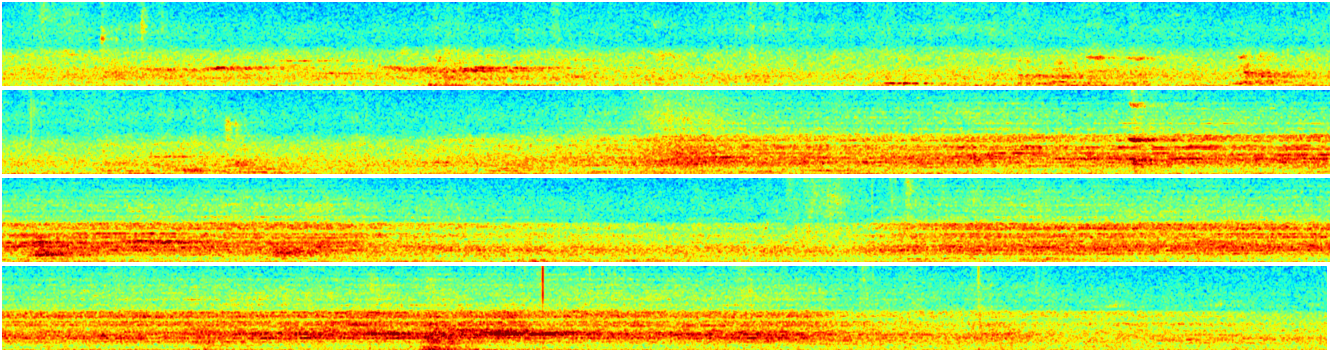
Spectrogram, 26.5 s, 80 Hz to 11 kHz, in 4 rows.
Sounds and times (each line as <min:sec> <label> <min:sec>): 0:00.0 people pass by under the reverbing construction 0:26.5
